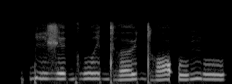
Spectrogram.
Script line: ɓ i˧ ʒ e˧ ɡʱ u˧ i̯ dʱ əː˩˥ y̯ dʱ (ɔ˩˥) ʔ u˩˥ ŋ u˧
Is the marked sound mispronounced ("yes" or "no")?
no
